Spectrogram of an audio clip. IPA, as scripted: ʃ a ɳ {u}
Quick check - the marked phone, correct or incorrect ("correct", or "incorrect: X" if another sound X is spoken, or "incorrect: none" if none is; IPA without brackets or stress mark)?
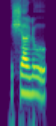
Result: incorrect: o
